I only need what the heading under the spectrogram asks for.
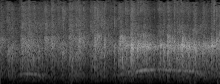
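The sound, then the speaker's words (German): Audience applause welcoming guests onto a stage: a soft, steady wash of clapping that grows somewhat louder and fuller halfway through and stays even to the end. “Begrüßen wir sie doch mit einem herzlichen Applaus auf der Bühne.”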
